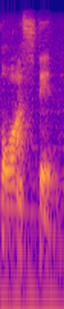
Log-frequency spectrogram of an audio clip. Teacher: the second O is more like a schwa sound, so it comes out more like an I.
